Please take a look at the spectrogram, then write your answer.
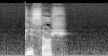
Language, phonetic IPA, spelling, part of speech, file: Polish, [ˈpʲisaʃ], pisarz, noun, Pl-pisarz.ogg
